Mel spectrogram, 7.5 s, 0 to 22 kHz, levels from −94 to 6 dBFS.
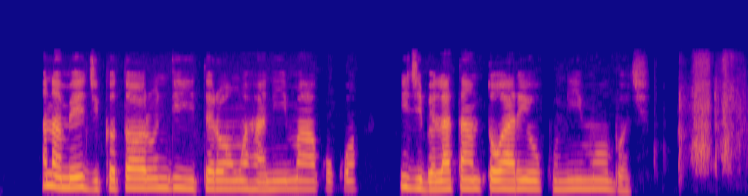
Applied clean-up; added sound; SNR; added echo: none; none; none; none.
